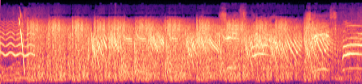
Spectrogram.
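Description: Sustained rapid gunfire, a dense, continuous barrage at steady high loudness with shrill whistling tones layered over it throughout.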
